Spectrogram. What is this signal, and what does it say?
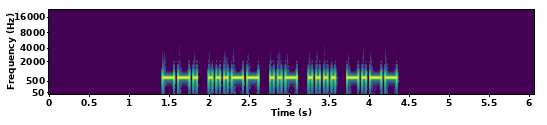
Morse code, heard as a keyed tone, about 25 wpm, 700 Hz. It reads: G3UHY
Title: DXCC-100 Call Signs - 5 Characters - 25wpm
